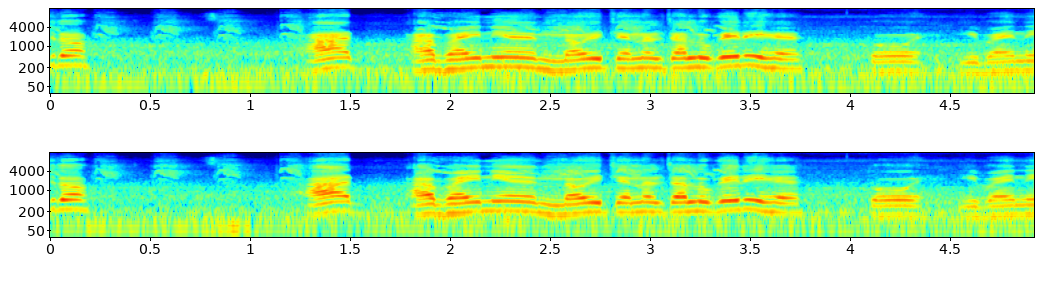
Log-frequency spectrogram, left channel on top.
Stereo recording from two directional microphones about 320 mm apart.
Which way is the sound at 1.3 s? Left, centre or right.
Centre.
